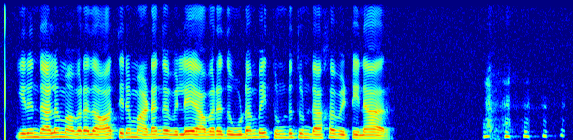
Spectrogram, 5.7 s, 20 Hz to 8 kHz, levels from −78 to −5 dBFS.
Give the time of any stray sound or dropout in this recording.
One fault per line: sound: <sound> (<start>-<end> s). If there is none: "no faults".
sound: laugh (4.8-5.7 s)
